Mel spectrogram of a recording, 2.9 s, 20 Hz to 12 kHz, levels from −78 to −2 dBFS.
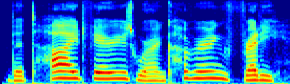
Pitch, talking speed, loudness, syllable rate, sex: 225 Hz, 125 wpm, -15 LUFS, 4.4 syllables/s, female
